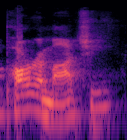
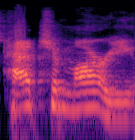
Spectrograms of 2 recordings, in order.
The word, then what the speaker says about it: Pachamari: But Did you call him Paramachi? I don't know how to pronounce English. You know It's this. Pachamari. Like that, It's, you've just totally swapped where the letters are.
